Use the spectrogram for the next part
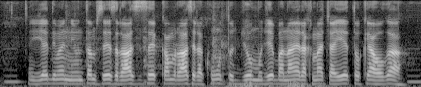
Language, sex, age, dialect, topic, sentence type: Hindi, male, 25-30, Marwari Dhudhari, banking, question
